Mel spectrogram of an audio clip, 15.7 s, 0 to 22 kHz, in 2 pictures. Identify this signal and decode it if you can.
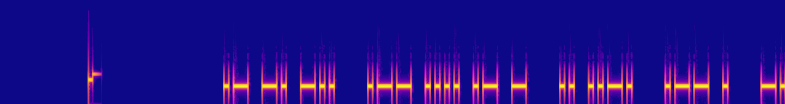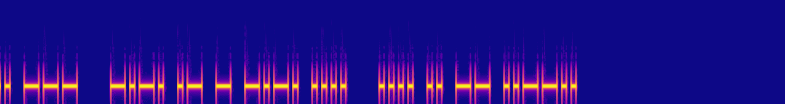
Morse code, heard as a keyed tone, about 25 wpm, 700 Hz. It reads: AND WHAT IF WE DO CATCH HIM?
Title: Sentences from Top 1500 Words 25wpm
